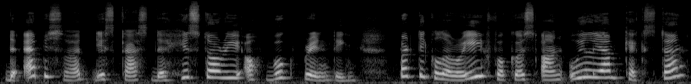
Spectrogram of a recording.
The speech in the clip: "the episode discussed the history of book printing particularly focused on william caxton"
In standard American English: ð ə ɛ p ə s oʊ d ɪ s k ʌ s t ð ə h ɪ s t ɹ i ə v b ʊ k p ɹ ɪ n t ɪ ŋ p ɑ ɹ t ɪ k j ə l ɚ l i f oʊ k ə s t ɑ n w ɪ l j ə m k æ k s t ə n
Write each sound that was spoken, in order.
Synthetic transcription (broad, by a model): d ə ɛ p ə s oʊ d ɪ s k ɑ s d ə h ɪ s t ɹ i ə f b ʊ k p ɹ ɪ n t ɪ ŋ p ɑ ɹ t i k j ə l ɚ l i f oʊ k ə s ɑ n w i l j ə m k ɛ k s t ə n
